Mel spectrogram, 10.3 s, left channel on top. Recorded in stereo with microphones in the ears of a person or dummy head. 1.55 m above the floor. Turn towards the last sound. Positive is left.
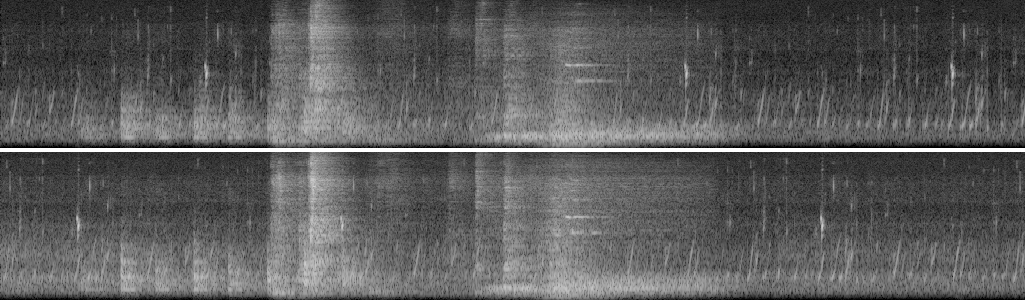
turn(degrees=-65)  # may be behind; listen again after turning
